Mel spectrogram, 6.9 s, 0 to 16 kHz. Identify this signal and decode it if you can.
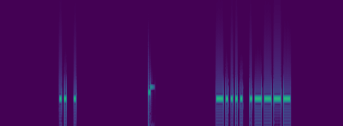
Morse code, heard as a keyed tone, about 25 wpm, 700 Hz. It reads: IE 61
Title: Two Challenging Letter-Number Combinations 25wpm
